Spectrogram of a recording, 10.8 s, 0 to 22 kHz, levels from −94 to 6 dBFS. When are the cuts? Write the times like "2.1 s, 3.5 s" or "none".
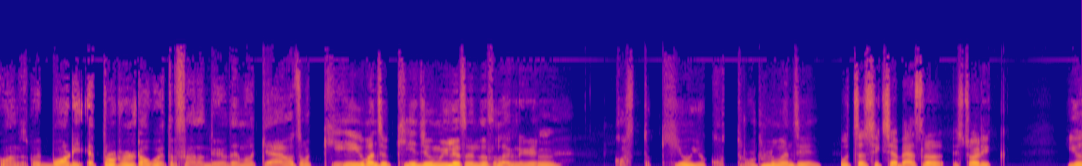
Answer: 8.4 s

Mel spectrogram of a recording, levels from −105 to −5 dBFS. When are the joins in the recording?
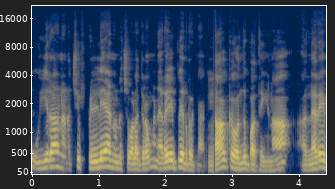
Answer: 2.6 s

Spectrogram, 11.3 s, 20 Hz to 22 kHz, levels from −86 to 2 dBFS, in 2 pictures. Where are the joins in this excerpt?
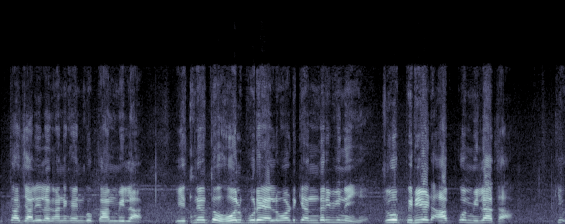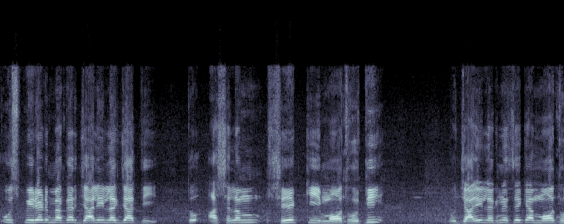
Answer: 3.8 s

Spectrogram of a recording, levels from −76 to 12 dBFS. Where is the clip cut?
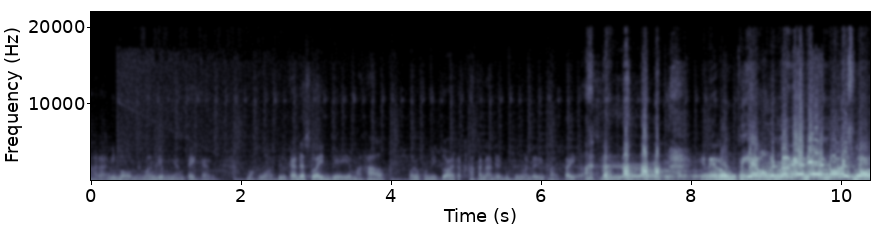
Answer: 6.5 s

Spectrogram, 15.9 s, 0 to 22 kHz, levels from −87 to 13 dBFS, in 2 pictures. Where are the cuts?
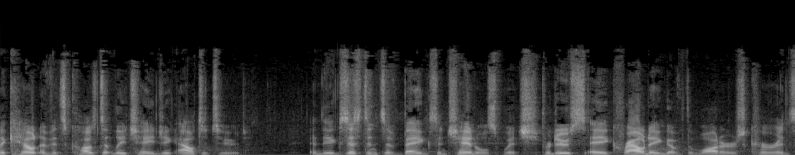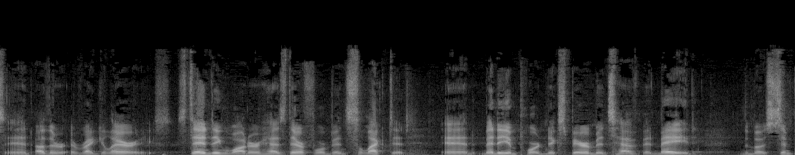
13.4 s

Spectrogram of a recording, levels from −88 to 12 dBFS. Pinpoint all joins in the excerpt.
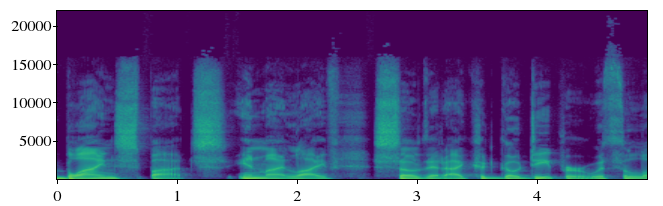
2.4 s

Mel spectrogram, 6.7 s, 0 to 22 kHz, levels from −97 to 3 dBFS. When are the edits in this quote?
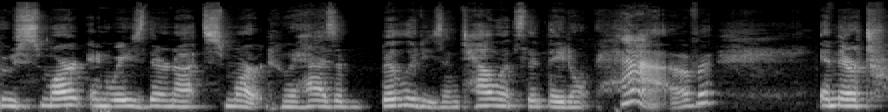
none

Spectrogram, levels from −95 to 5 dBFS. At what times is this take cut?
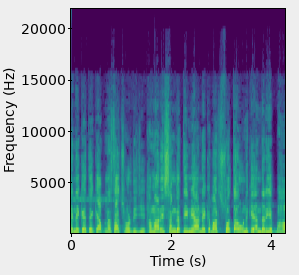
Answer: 1.5 s

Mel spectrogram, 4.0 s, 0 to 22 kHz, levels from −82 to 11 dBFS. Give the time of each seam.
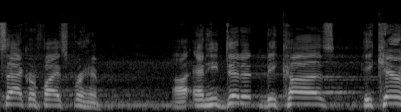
1.8 s

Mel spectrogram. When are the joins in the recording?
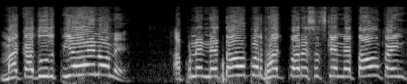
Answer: none

